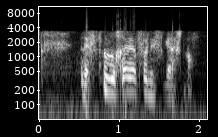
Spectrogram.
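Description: Speech only: conversational talking in Hebrew, with a short pause near the start.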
